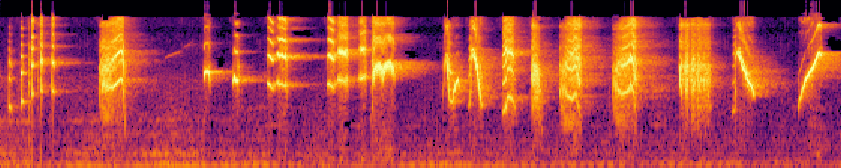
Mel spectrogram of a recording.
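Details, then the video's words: Energetic long-tailed shrike song loaded with sharp 'tembakan' shots, used as a lure for other shrikes; fast stuttering notes then a run of harsh rasps, ending in sweeping up- and downslurred squeals, over a faint low hum. "cendet gacor FULL ISIAN TEMBAKAN TAJAM untuk PANCINGAN CENDET AGAR BUNYI jadikan BURUNG PENTET GACOR"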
